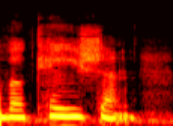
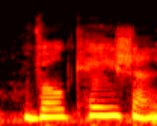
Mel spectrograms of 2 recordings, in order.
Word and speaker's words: vocation: 就是呢，我比较喜欢的职业，这边职业是 vocation，那千万不要念成 vacation，就只差一个这个字母而已，就 V-O 跟 V-A， vocation 是职业。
